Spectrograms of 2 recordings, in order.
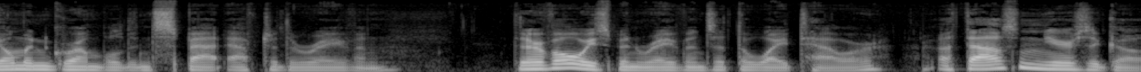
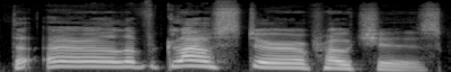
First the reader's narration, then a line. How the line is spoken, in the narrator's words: cried a sentry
